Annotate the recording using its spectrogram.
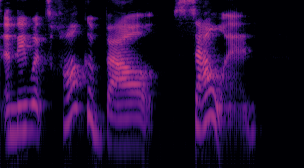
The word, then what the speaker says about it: Samhain: And I always thought Samhain was spelled like S-O-W-E-E-N.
